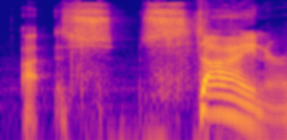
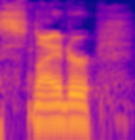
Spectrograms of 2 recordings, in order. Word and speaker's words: Steiner: name correctly here uh Steiner sorry I think I've been saying Snider Brandon Steiner Steiner sorry this is like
